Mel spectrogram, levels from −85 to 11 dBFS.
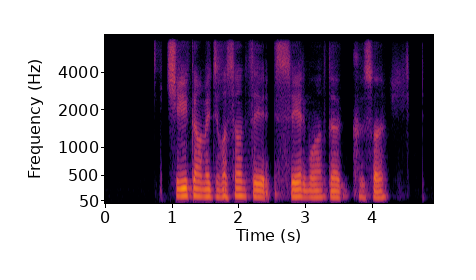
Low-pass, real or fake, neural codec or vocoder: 7.2 kHz; fake; codec, 16 kHz, 0.5 kbps, FunCodec, trained on Chinese and English, 25 frames a second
